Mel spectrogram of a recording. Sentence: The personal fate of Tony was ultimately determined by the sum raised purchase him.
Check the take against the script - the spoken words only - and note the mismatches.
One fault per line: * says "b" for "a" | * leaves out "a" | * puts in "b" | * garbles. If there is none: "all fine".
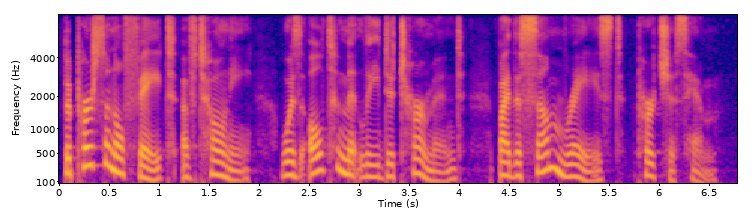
all fine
